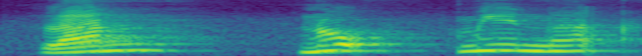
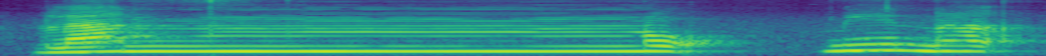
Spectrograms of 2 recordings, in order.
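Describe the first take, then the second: First: The first n is pronounced clearly and separately. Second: The n merges with a nasal held two counts. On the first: The speaker calls it wrong. "itu pembacaan ijhar jelas" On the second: The speaker calls it right. "cara baca yang betul adalah lan nu'mina"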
